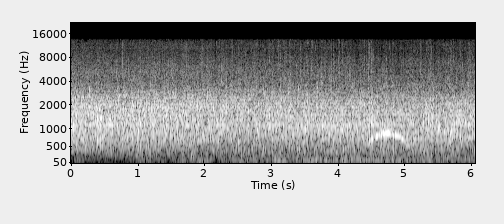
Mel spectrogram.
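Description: A large theatre audience applauding steadily.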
